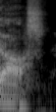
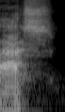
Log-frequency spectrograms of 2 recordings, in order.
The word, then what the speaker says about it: arse: as soon as I start talking, because that's pain in the arse. Arse, not ass. Arse. It's a better word, pronounced that way.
